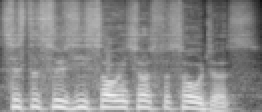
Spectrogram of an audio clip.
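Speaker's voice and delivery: building from brisk to very fast; speeding up. Shown as a demonstration. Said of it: "faster and faster".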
